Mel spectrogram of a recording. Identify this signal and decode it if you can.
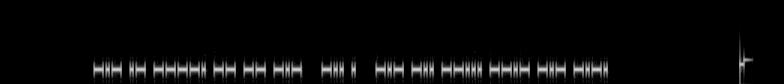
Morse code, heard as a keyed tone, about 40 wpm, 700 Hz. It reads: KA9MMK DE KD7QKC
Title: USA Callsign DE Callsign 40wpm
